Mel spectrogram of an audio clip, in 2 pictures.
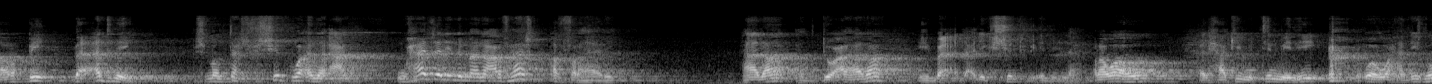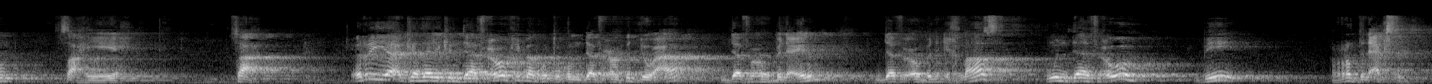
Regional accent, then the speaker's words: Algeria; وإحنا عندنا في المغرب العربي وخاصة في الجزائر

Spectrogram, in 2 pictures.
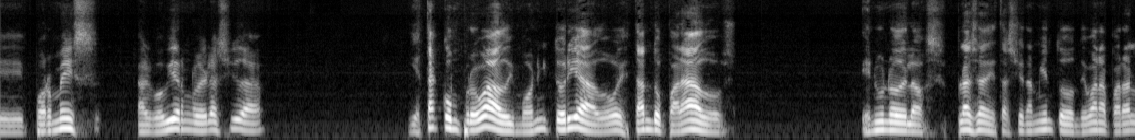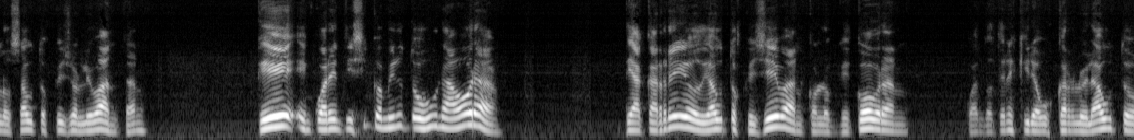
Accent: Buenos Aires, Argentina; todos los que somos de la Ciudad de Buenos Aires

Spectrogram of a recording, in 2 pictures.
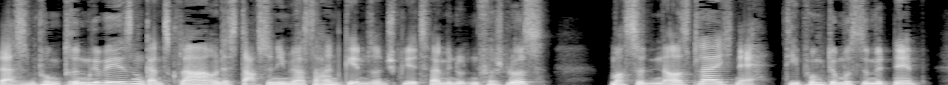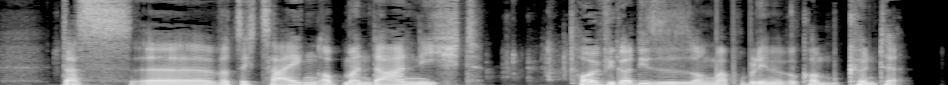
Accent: Stuttgart, Baden-Württemberg, Germany; Das gab es bei uns in Stuttgart definitiv nicht.

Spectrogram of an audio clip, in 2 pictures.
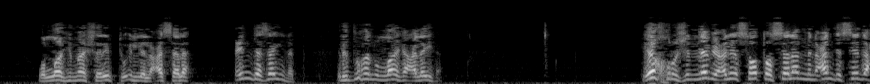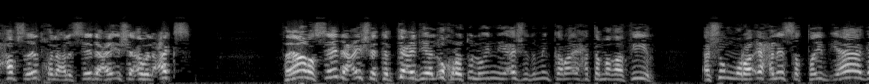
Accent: Egypt; accent: Egyptian; بلهجتنا المصريين كمصريين الأيالة،

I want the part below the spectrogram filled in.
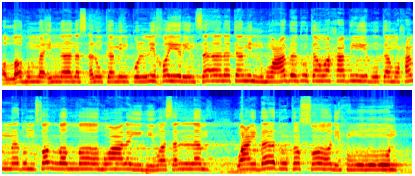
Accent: Egypt; عن بلدنا مصر خاصة وعن سائر بلاد

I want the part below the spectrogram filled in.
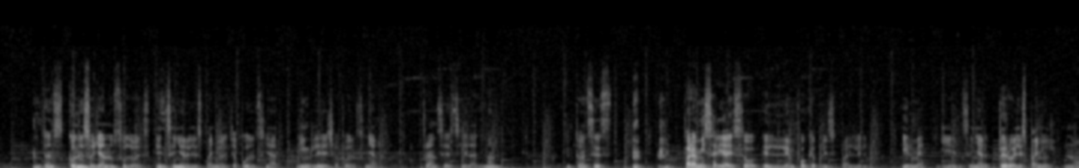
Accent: Puebla, Mexico; somos poblanos, ¿no? nuestro acento también es de los más neutros, porque no es el mismo acento de aquí que el de México, que se supone que es el centro del país

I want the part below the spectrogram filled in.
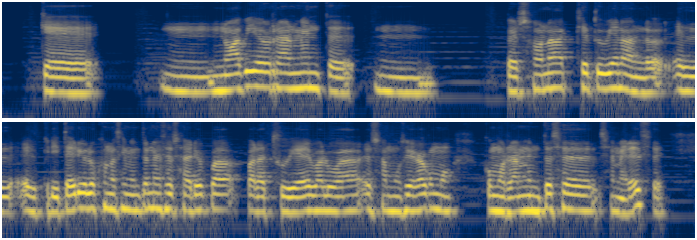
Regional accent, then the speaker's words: Seville, Andalusia, Spain; Porque yo al final soy de aquí, soy de Sevilla, me he criado con esa música

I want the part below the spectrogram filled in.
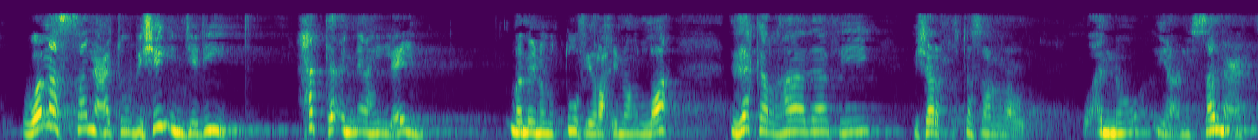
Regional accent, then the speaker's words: Saudi Arabia; بلادنا المملكة العربية السعودية عنيت بالعلم والتعليم

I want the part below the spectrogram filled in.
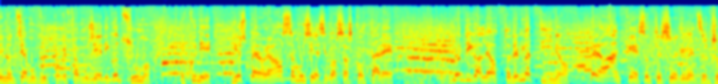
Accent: Naples, Campania, Italy; Siamo napoletani. Campani.

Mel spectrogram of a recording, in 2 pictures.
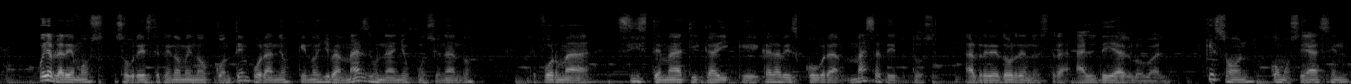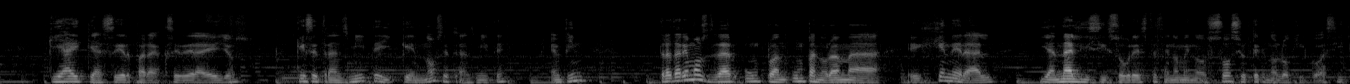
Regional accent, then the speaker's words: Mexico; now in Paris, France; un programa de radio que se registra en vivo y en directo desde la ciudad de París, Francia, aunque, bueno, claro, como yo soy mexicano, esto es y será un podcast en español.

